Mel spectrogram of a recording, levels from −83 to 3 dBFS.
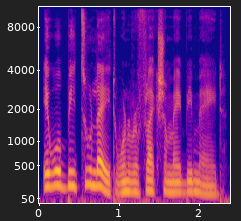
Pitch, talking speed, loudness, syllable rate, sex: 145 Hz, 250 wpm, -18 LUFS, 5.2 syllables/s, male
